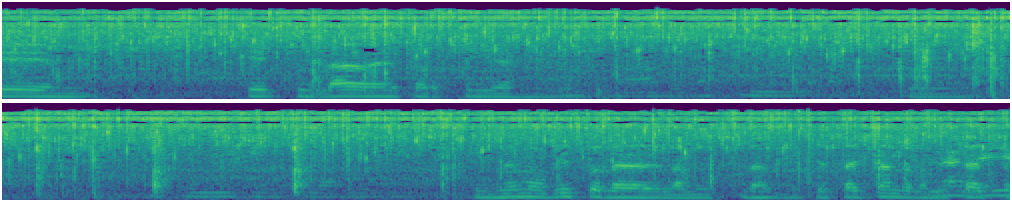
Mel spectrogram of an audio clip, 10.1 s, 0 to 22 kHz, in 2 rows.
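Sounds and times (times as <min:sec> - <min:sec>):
food sizzling with pops: 0:00.0 - 0:10.0.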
